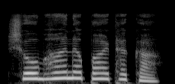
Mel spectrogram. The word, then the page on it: ಶೋಭಾನಪಾಠಕ: Kannada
